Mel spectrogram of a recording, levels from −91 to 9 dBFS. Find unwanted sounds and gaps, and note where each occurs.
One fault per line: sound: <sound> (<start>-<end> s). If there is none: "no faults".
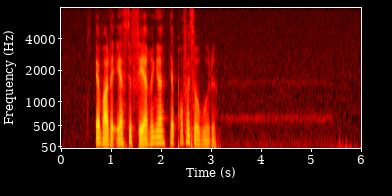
no faults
